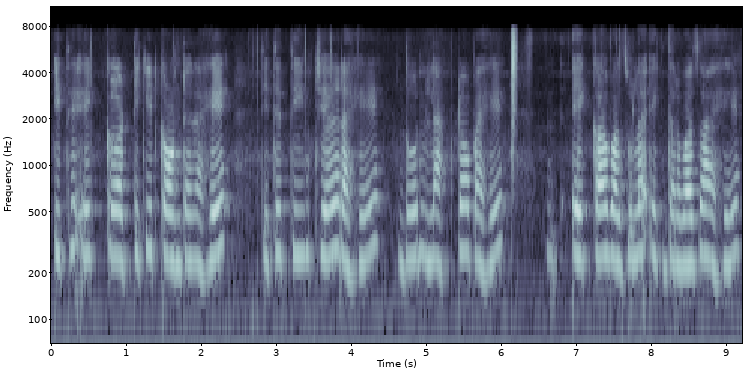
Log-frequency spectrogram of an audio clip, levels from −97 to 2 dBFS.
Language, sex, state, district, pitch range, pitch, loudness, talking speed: Marathi, female, Maharashtra, Nagpur, 240-265 Hz, 255 Hz, -23 LUFS, 110 wpm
